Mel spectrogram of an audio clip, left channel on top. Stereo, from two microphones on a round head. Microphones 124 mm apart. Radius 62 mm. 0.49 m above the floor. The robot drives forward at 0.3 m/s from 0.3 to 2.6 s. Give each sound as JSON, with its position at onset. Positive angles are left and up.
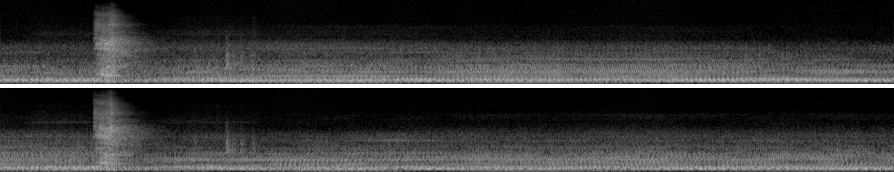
{"t": 0.9, "sound": "tape being pulled", "side_deg": -60, "distance_m": 2.0}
